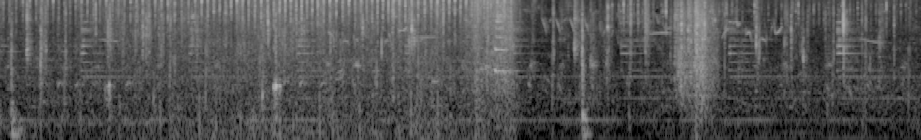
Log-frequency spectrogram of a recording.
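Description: A bicycle rolls over paving stones.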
